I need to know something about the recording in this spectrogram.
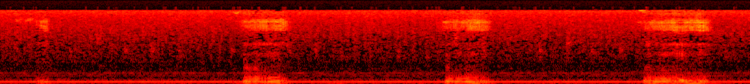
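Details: Old male cat in deep sleep snoring: low rattling snores on each breath, about every two and a half seconds, over a steady hum.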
